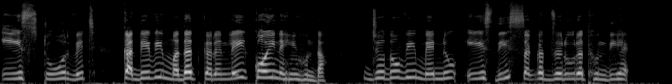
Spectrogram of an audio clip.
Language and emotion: Punjabi, disgusted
